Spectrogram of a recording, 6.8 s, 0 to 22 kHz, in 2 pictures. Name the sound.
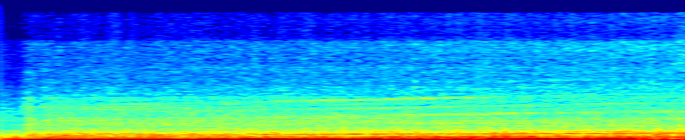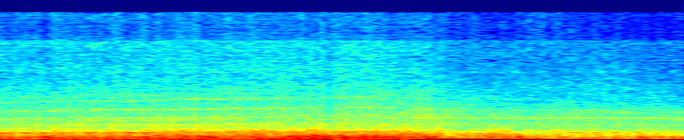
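FJR1300 motorcycle with modified exhaust revving, 3,000 to 5,000 RPM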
